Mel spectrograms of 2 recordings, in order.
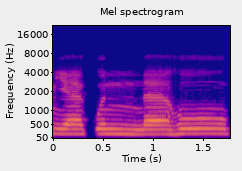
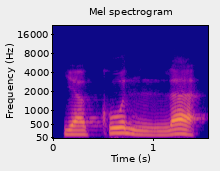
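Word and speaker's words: يَكُن لَّهُ: Walam yakun lahu kufuwan ahad. Antum terdengar huruf nunnya dibaca. Yakunla. Oh, Huruf ya Ustaz. nunnya masukkan ke lam. Nunnya hilang. Nunnya harus hilang secara bacaan. Yakulla.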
